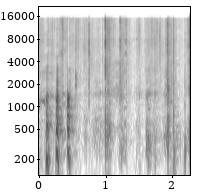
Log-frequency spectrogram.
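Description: A parcel box being opened by hand: a run of short crinkling and rustling sounds with scattered clicks.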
